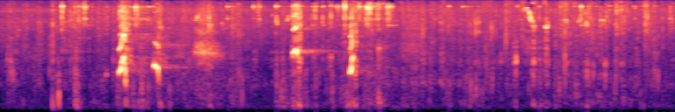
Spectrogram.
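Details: Dog at a dog park giving four short, sharp, high yelping barks in two close pairs, mid-clip, amid steady clicking and scuffling of paws on the ground.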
